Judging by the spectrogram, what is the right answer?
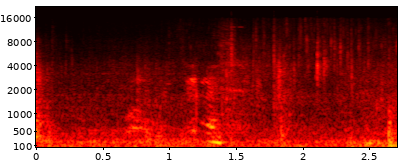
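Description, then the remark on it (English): Water drips and splashes in scattered, irregular drops from a heavy harvested branch coated with eggs as it is hoisted into a boat, over a steady wash of background noise, with faint indistinct voices in the mix. “hoists the dripping branch into the boat.”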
